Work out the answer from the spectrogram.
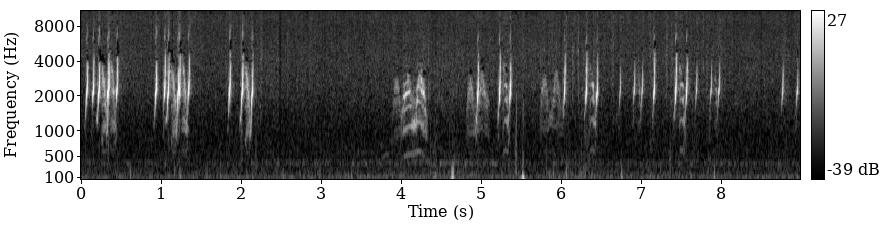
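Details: Net-hunting lure of the chora quail: quick runs of bright clipped notes, a short rasping burst near the middle, then more evenly spaced sharp chips over a low hum.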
